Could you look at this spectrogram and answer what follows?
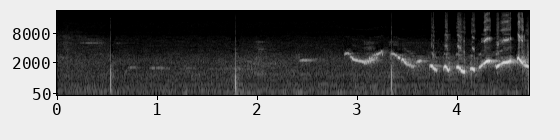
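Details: White-rumped shama, described as long-tailed and commanding, singing: a few faint clicks, then from about three seconds a loud run of rich whistled notes that swoop and fall, delivered in quick succession.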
